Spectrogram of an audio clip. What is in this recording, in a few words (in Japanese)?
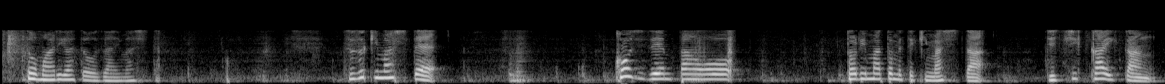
司会; rakuseishiki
